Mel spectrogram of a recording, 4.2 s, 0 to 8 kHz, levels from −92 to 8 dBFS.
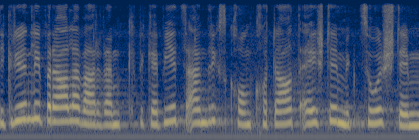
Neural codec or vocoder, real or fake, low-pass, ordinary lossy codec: none; real; 7.2 kHz; none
